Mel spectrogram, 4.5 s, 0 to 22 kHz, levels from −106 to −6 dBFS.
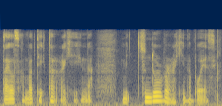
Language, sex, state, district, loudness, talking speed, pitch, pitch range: Nagamese, male, Nagaland, Kohima, -19 LUFS, 175 wpm, 115 Hz, 95-125 Hz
